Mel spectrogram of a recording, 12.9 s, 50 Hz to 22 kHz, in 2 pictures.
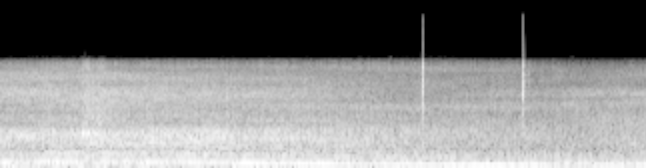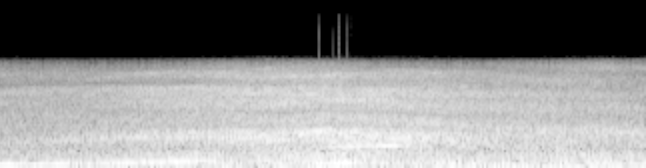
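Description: BMW E92 M3's V8 engine running at low revs as the car pulls away and drives slowly, the pitch sagging over the first few seconds, then rising into a brief rev, the loudest part, about eight to ten seconds in. Two short sharp clicks about four and five seconds in.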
